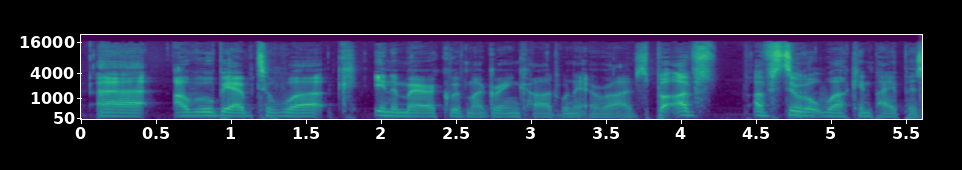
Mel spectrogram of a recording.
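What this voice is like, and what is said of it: British speaker with American accent. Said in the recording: “that American accent that you've got going on”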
